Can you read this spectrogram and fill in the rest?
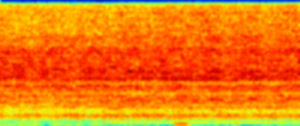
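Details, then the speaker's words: Nankai electric kettle after service, water heating: soft steady hiss with faint low bubbling as the water warms and begins to foam; normal heating toward the boil. "Nyala. Ini mati. Ini nyala. Ini udah terdengar desis-desis air."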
